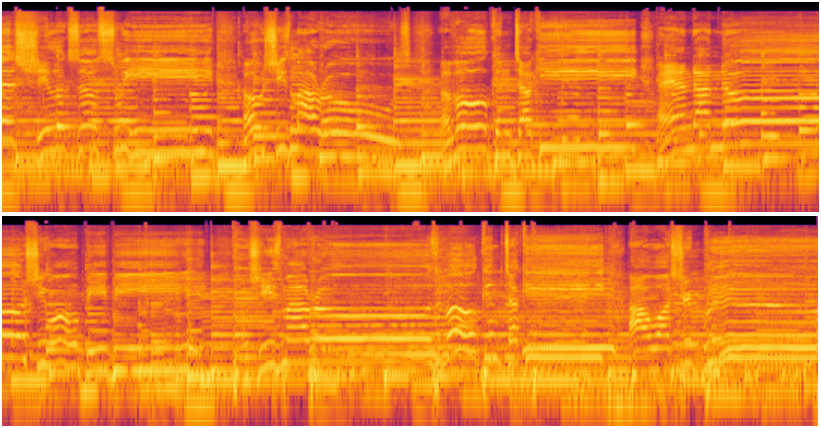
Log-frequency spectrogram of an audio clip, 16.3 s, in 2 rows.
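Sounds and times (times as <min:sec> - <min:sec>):
music piece in key G: 0:00.0 - 0:16.3.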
